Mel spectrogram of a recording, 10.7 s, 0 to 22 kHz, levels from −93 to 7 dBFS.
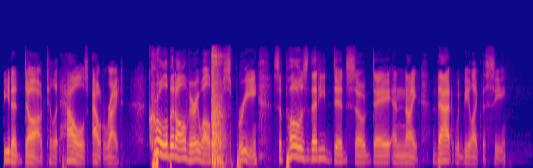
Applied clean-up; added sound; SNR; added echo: none; Gunshot, gunfire; 2 dB; none.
